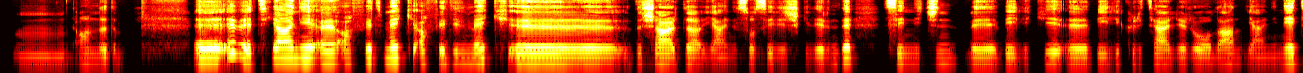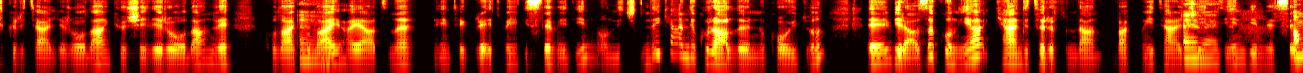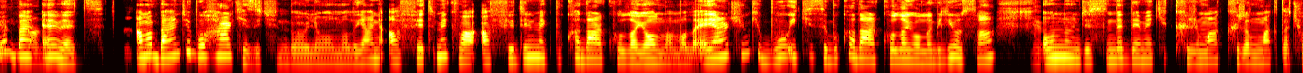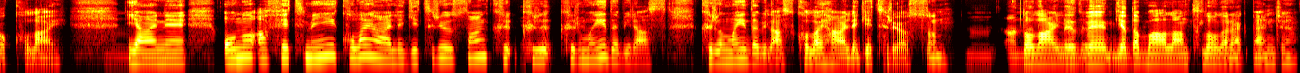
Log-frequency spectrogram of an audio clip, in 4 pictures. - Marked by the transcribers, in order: other background noise
- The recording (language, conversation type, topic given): Turkish, podcast, Affetmek senin için ne anlama geliyor?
